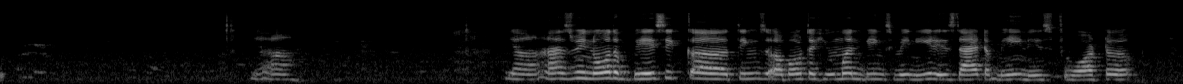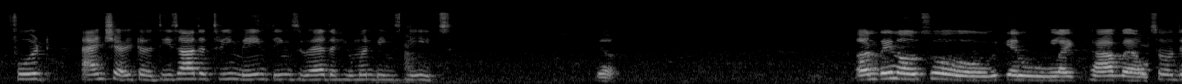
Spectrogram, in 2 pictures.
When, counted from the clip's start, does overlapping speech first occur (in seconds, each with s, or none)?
none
